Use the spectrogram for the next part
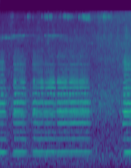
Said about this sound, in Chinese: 汽车的喇叭震天响。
